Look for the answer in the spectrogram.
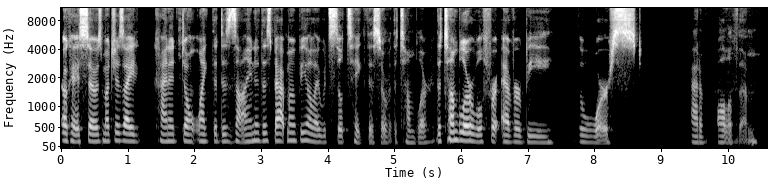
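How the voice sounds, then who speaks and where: A woman with a somewhat low voice chats casually about a movie. She is opinionated and expressive, putting her views bluntly as a podcast co-host. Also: normal speed, dry recording. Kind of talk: casual movie watch-party chat.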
